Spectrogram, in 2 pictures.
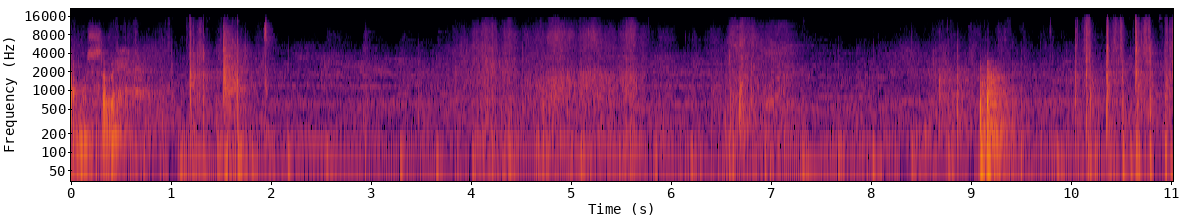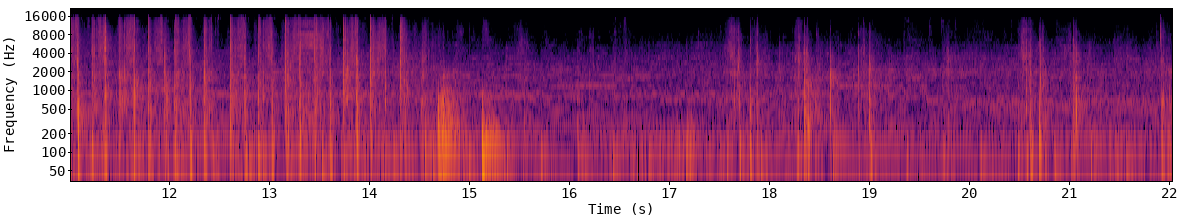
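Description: A deck of tarot cards being shuffled by hand: a run of soft riffling clicks and rustles, busiest in the middle, with a few sharper snaps of cards, over quiet background music.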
